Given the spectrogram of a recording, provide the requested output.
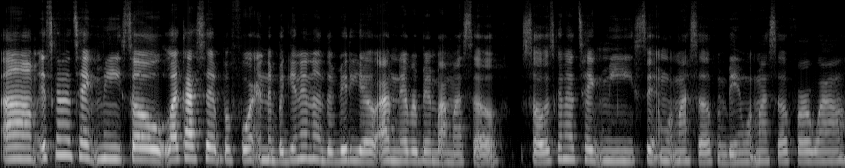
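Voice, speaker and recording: Talking very fast with hardly any pauses, a woman with an American accent speaks at a fairly high pitch. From North Carolina, Winston-Salem. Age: 30s. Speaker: live-stream podcast host. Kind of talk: casual live-stream chat. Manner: animated.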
